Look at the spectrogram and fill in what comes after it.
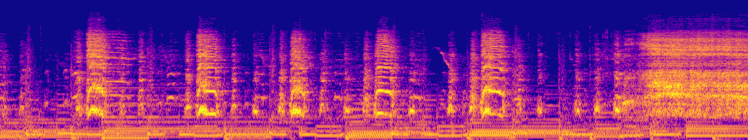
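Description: Domestic chickens clucking in short calls about once a second, then one long call near the end, over background music.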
